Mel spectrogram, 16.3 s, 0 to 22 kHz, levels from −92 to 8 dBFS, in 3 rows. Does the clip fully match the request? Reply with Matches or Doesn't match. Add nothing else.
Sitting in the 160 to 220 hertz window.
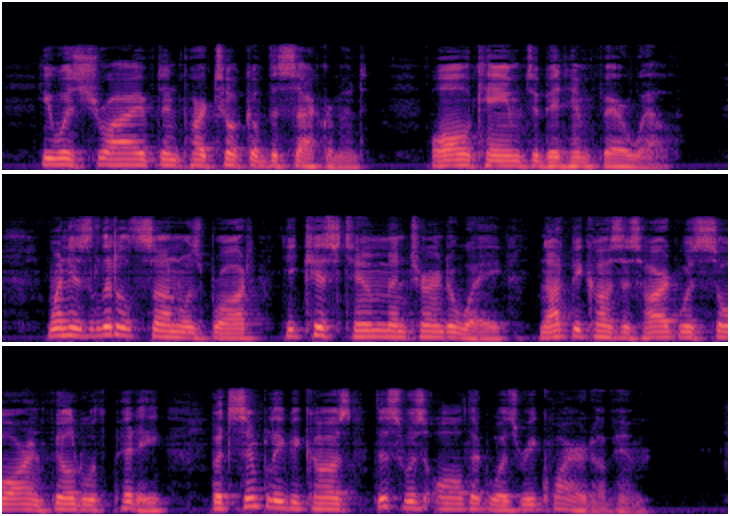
Doesn't match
